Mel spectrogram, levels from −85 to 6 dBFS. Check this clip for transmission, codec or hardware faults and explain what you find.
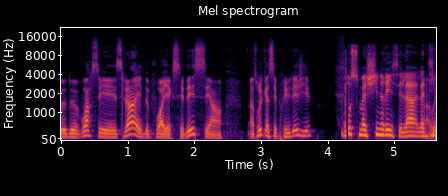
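Two bursts of damaged data in a compressed stream, at 0.88–0.93 s and 4.25–4.33 s in the speech. Corrupted bytes make the decoder misread frames and hunt for the next valid header, giving a brief chirp, squawk, click or short hole.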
